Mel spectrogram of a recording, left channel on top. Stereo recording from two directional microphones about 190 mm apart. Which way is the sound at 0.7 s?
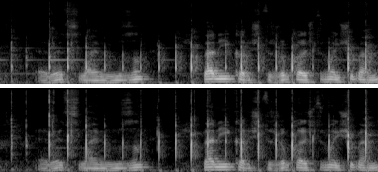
40° right (ahead or behind).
